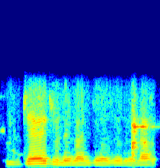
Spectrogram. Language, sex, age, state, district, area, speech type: Sindhi, male, 30-45, Maharashtra, Thane, urban, conversation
